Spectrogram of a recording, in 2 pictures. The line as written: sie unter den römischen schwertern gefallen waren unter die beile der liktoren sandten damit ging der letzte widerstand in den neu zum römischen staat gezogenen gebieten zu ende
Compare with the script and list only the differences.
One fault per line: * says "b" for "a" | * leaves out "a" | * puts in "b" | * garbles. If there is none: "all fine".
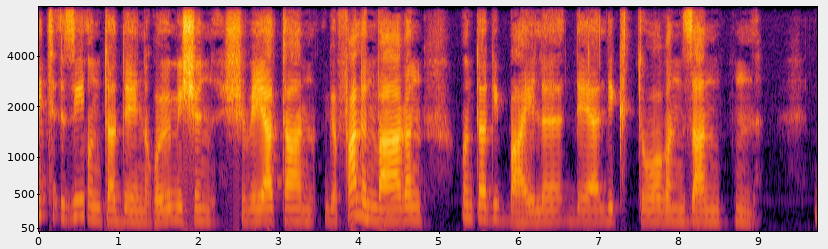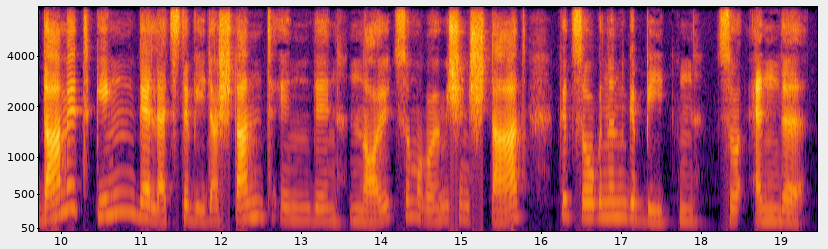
all fine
